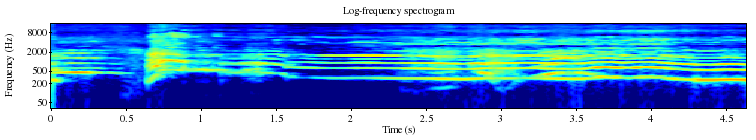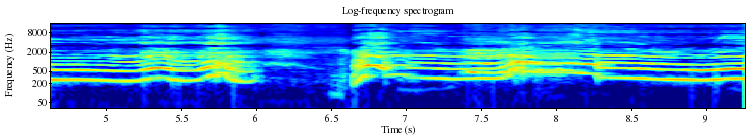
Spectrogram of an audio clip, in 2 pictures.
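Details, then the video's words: Dogs and their owners howling together, a yelping onset followed by long steady howls and a higher voice sliding above, a short dip near six seconds, then the chorus resumes with sustained overlapping notes. "Howling dogs- wir heulen mit unseren Kumpels"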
